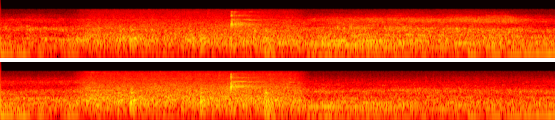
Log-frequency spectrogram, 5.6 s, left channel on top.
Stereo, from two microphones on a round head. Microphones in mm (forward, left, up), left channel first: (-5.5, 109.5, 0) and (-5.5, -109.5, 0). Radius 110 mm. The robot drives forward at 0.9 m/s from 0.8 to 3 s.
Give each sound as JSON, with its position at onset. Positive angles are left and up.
{"t": 2.3, "sound": "dishes clattering", "side_deg": -55, "distance_m": 2.5}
